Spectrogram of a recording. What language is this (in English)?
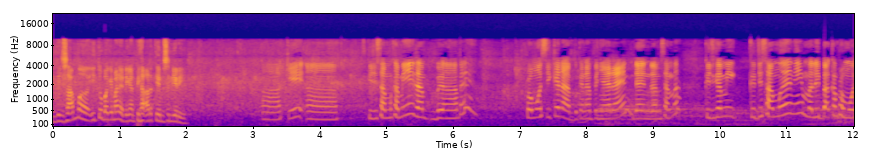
Malay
